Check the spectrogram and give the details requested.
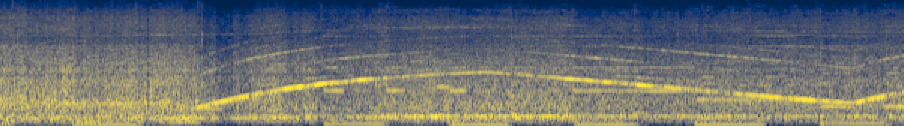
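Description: Emergency-vehicle siren: one slow wail that rises to a peak about halfway through, falls away gradually, then starts rising again near the end. Under it runs background music with a steady bass beat.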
